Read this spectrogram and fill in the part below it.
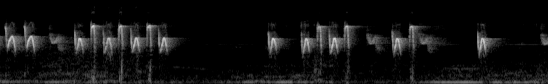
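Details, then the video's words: A bar-winged prinia sings to draw other prinias into song: mixed whistled and buzzy notes in quick sequences of about a second, a pause, then more phrases over a faint low hum. "ciblek gacor, nembak NGEBREN untuk pancingan ciblek agar cepat bunyi"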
